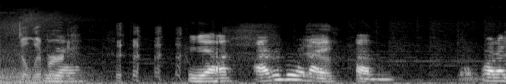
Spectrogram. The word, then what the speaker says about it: Delibird: Delibird is supposed to be pronounced like delivered. Delibird.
